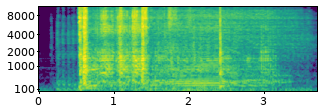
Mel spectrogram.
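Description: A 1967 MGB GT, which has a small fuel leak, cranks and fires up close by, then settles into a steady running idle. The engine note is loud, with a couple of revving bursts early on.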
